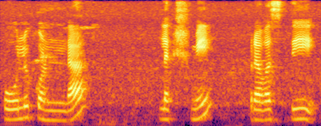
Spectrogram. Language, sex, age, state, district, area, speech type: Telugu, female, 45-60, Andhra Pradesh, East Godavari, rural, spontaneous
